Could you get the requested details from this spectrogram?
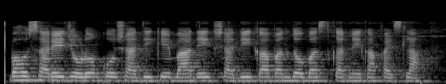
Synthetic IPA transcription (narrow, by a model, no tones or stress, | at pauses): bɐɦʊt̪saːɾed͡ʒoːɽõkoʃaːd̪ikebaːd̪eːkʃaːd̪ikabɐ̃nd̪obəst̪kɐɾnekafɛːsla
